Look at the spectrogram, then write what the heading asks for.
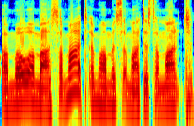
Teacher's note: The O is a big enough sound that the A gets dropped.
